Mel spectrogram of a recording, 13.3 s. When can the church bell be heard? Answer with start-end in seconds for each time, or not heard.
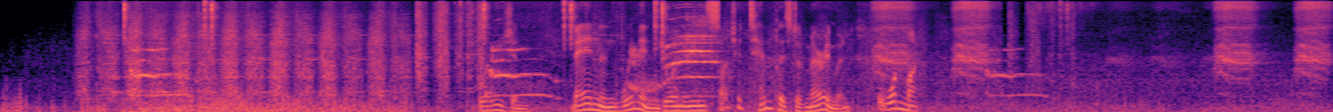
not heard.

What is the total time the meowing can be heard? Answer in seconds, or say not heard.
5 s.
